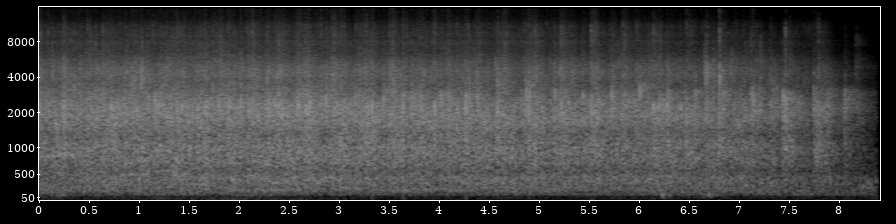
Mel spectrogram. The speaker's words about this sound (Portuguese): Pode aplaudir Jesus.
